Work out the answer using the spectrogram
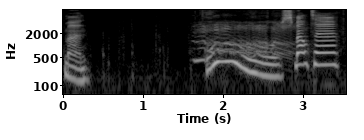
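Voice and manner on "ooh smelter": excited. Real, not acted. Excited find of a smelter.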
